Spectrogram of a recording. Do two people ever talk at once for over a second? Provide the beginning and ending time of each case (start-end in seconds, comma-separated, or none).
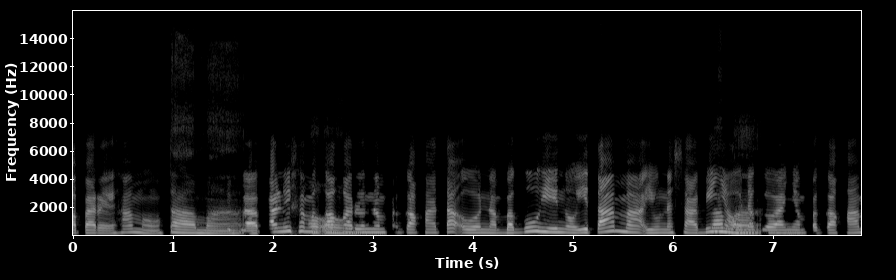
none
